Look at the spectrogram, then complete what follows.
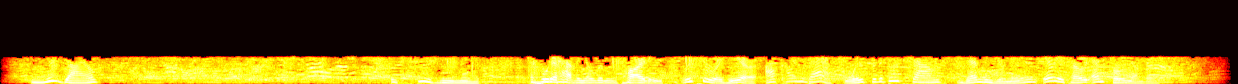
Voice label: Party Time, answering machine messages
